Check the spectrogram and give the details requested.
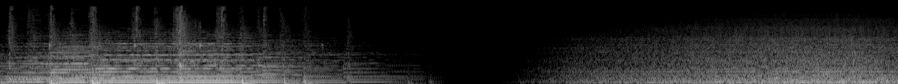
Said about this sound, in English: Ah, to many, the sound of summer, literally a lifesaver. The air conditioner.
